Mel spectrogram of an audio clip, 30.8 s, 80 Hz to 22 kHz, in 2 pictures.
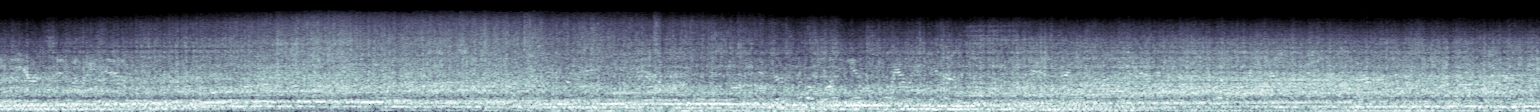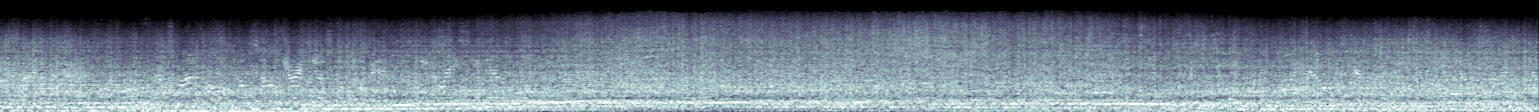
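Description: A pack of street stock race cars racing on a dirt oval, their V8 engines loud and continuous, the engine pitch rising and falling as the cars lap the track.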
